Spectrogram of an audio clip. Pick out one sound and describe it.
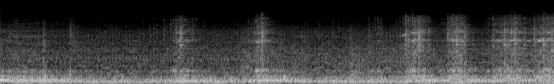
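A truck engine roars loudly as it drives through mud.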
